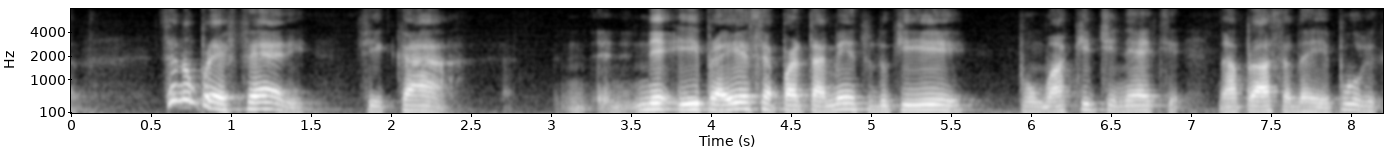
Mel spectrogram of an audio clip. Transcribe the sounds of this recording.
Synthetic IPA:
senɐ̃w̃pɾefɛɾɪ̰ | fikaɾ | neʔipɾɐesɪapaɾt̪amẽnt̪ʊd̪ʊkɪiɾ | pʊũakit͡ʃ̪inɛt̪ɪ̰ | nɐpɾasɐd̪ɐhepublik

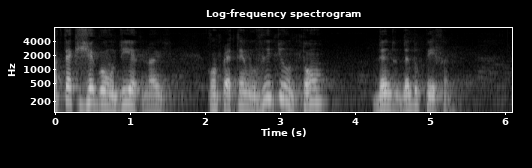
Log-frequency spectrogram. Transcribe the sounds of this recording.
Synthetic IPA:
at̪ɛkɪʃeɡoũd̪iɐkɪnɔjs | kõmplɛt̪ẽmʊzvĩnt̪ɪũt̪õ | d̪ẽd̪ʊd̪ẽd̪ʊpefɐnʊ

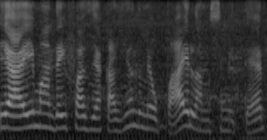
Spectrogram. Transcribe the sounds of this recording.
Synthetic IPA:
iaimɐ̃nd̪ejfaziɐkazĩɲɐd̪ʊmewpajlanʊsimit̪ɛɾʊ

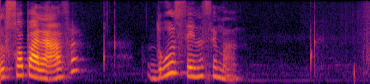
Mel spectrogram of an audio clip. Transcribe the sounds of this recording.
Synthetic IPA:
ewsɔpaɾavɐ | d̪uɐzsẽjnɐsemɐ̰̃nɐ

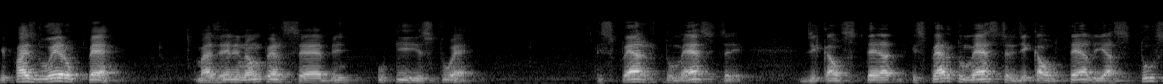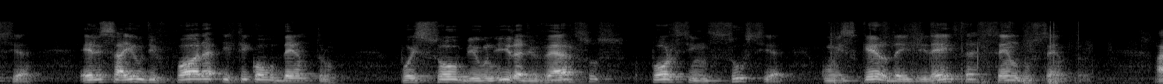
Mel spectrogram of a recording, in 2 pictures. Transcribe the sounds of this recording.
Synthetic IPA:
ɪfajzd̪ueɾʊpɛ | mɐzelɪnɐ̃w̃peɾsɛbɪ | ʊkɪist̪ʊɛ̰ | ɪspɛɾt̪ʊmɛst̪ɾɪ̰ | d͡ʒɪkawst̪ɛɪspɛɾt̪ʊmɛst̪ɾɪd͡ʒɪkawt̪ɛlɪast̪usiɐ̰ | elɪsaiwd͡ʒɪfɔɾɐʔɪfikowd̪ẽnt̪ɾʊ | pojsːobɪuniɾɐd͡ʒivɛɾsʊs | poɾsɪĩsusiɐ̰ | kõiskeɾd̪ɐɪd͡ʒiɾejt̪ɐsẽnd̪ʊʊsḛ̃nt̪ɾʊ̰

